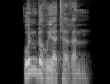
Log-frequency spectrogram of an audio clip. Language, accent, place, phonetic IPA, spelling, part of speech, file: German, Germany, Berlin, [ˈʊnbəˌʁyːɐ̯təʁəm], unberührterem, adjective, De-unberührterem.ogg
- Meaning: strong dative masculine/neuter singular comparative degree of unberührt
